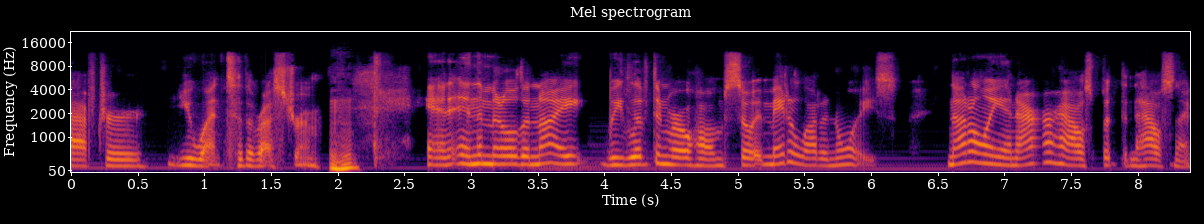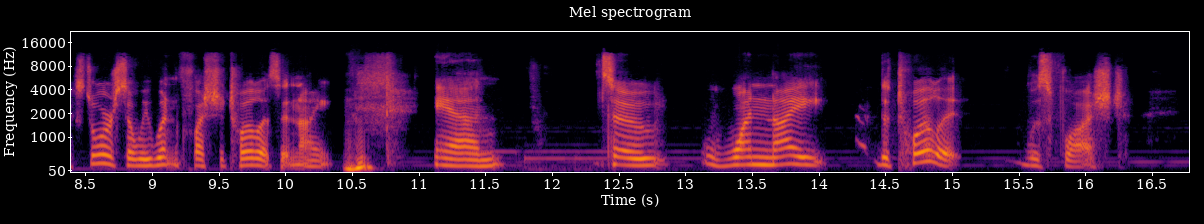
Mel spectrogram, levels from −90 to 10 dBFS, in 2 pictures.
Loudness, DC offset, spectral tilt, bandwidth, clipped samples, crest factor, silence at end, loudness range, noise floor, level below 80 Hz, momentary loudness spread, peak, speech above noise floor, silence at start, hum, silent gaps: -21 LUFS; under 0.1%; -3.5 dB/octave; 12.5 kHz; under 0.1%; 16 dB; 0.5 s; 3 LU; -48 dBFS; -52 dBFS; 10 LU; -6 dBFS; 28 dB; 0 s; none; none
